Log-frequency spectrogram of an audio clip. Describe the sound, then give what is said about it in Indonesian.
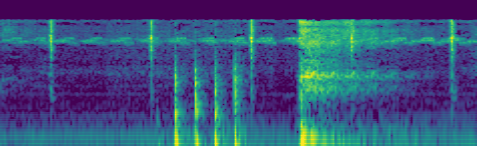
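Knocking on a bedroom door comes as a quick, evenly spaced run of several sharp knocks, followed by a louder, duller thump. “ketika baru saja akan terlelap, tiba-tiba aku merasa dia mengetuk pintu kamar.”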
